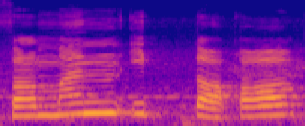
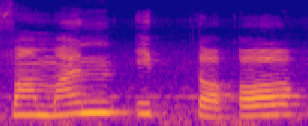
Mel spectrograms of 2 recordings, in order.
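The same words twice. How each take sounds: Both takes have the same delivery.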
